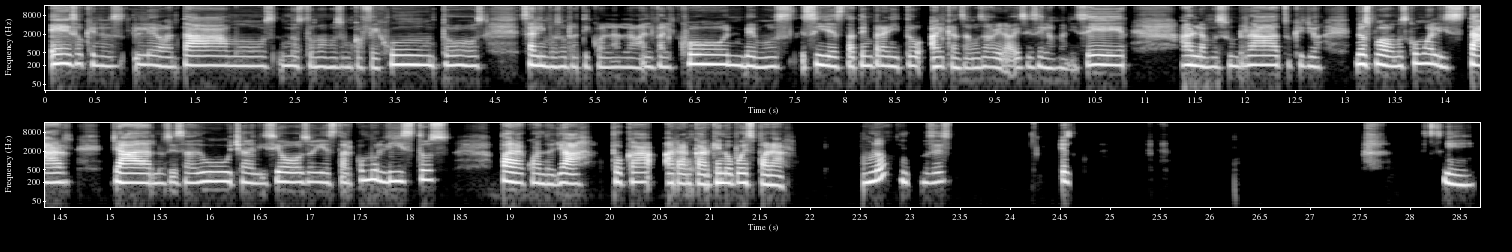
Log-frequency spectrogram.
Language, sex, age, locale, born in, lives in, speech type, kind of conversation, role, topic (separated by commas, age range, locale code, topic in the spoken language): Spanish, female, 45-49, es-CO, Colombia, Italy, conversation, podcast, guest, ¿Cómo priorizas entre la familia, el trabajo y tu tiempo personal?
